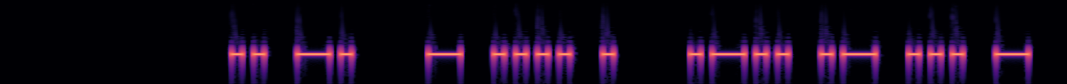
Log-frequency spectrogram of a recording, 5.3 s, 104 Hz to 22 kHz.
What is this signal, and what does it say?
Morse code, heard as a keyed tone, about 22 wpm, 700 Hz. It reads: IN THE LAST
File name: practice / 22wpm / Build A Phrase - 5-Word Phrases - 22wpm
